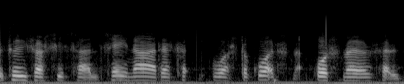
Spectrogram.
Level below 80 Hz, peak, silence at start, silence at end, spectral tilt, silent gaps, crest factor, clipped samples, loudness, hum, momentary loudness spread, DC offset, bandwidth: -44 dBFS; -10 dBFS; 0 s; 0 s; -7 dB/octave; none; 18 dB; under 0.1%; -28 LUFS; none; 9 LU; under 0.1%; 9.4 kHz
